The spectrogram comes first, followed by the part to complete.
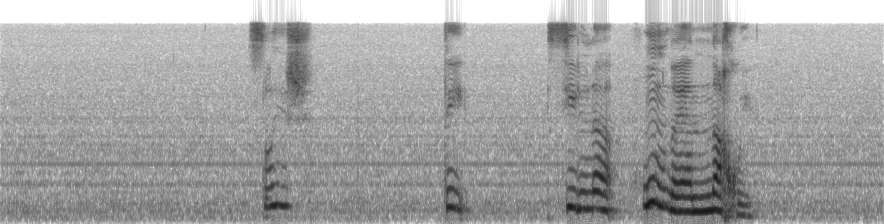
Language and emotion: Russian, angry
